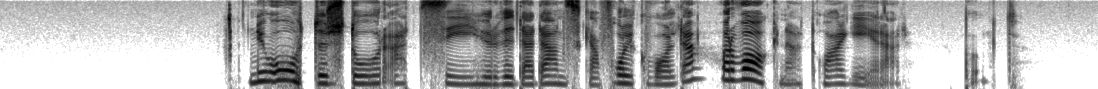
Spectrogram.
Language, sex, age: Swedish, female, 56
